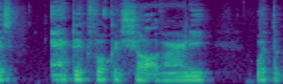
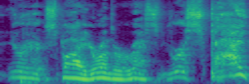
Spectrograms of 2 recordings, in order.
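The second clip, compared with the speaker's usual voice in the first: mock accusing wife; 6 semitones higher, 7 dB louder than usual. Accusing husband.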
